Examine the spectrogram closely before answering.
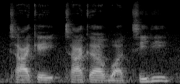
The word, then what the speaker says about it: Taika Waititi: I cannot pronounce his name, so please forgive me if I butcher, but Taika Waititi, I believe is how it's pronounced.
